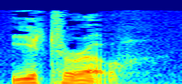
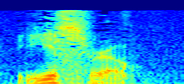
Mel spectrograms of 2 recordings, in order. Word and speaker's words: Yitro: This show is for Parshat Yitro, or as we used to say, Yisro, which is not only in the Ashkenazis pronunciation, but it's also a misaccented word, Yitro, father-in-law of Moshe.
